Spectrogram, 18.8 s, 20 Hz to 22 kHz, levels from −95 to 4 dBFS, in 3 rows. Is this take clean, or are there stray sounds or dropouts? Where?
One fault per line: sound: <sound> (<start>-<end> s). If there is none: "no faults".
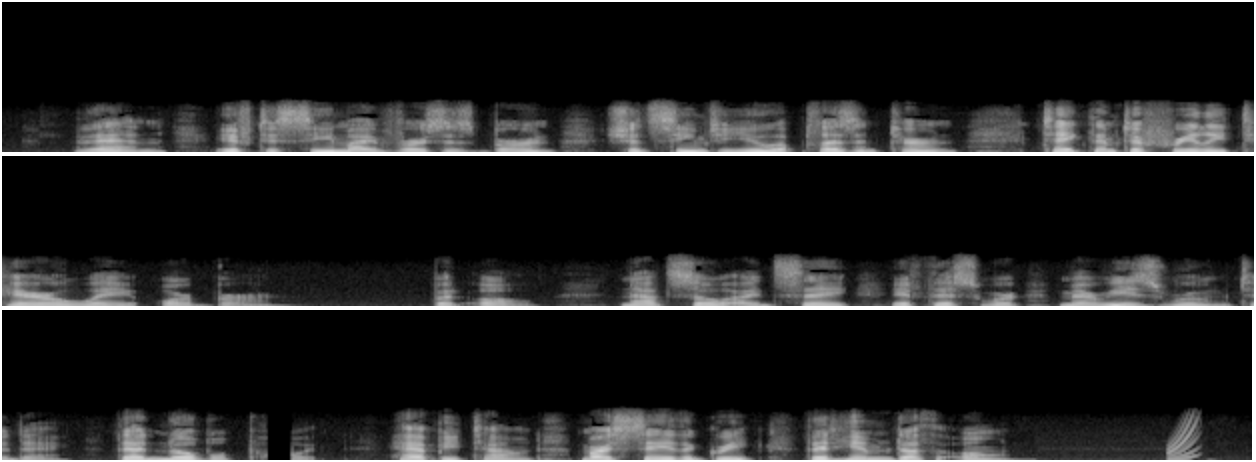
sound: dropout (13.8-14.0 s)
sound: chirp (18.3-18.5 s)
